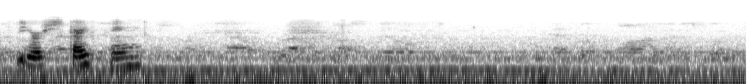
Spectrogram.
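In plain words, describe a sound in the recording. A young woman speaks casually close to a webcam microphone.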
